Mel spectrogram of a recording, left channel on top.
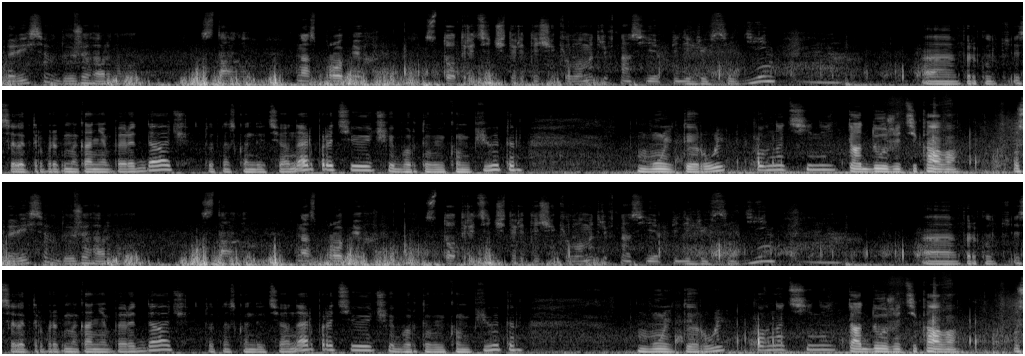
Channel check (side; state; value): both; normal; correlation 0.43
